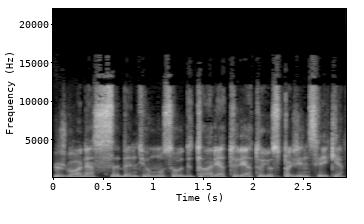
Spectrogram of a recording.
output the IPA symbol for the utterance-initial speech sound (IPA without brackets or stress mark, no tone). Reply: ʒ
